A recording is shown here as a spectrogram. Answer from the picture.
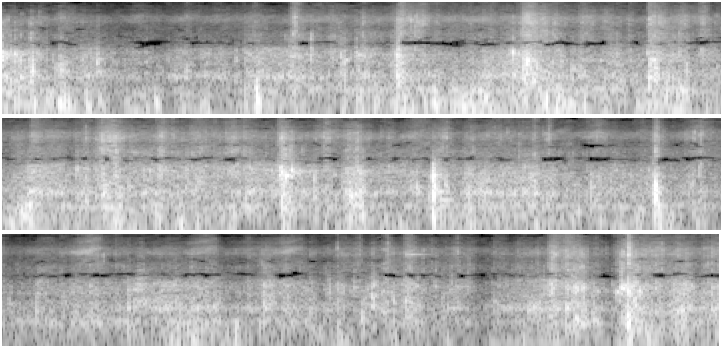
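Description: Bicycle rolling fast over a rough dirt trail: tyres running on dirt and loose stones, with scattered clicks and knocks from the bike rattling over bumps, and a few brief squeaks around the middle.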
